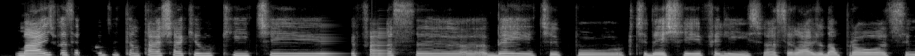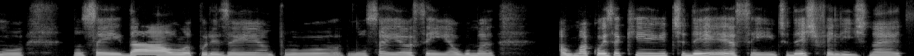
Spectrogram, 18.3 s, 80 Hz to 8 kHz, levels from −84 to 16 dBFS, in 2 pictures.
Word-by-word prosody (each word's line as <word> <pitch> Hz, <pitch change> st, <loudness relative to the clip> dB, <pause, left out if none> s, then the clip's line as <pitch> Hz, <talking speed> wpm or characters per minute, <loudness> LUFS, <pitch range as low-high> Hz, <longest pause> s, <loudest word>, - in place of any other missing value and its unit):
Mas, 230 Hz, +4 st, +6 dB
você 285 Hz, 0 st, -1 dB, 0.2 s
pode 260 Hz, 0 st, -7 dB
tentar 260 Hz, -1 st, -4 dB
achar 255 Hz, +1 st, +1 dB
aquilo 250 Hz, 0 st, -2 dB
que 255 Hz, -2 st, -5 dB
te 245 Hz, -1 st, -2 dB, 0.2 s
faça 235 Hz, 0 st, -4 dB, 0.7 s
bem, 240 Hz, 0 st, +1 dB
tipo, 180 Hz, -4 st, -4 dB
que -, -, -18 dB
te 210 Hz, -, -4 dB
deixe 210 Hz, +3 st, +2 dB
feliz, 110 Hz, -, -3 dB
fa -, -, -4 dB
sei 190 Hz, -, -3 dB
lá, 210 Hz, 0 st, +2 dB
ajudar 195 Hz, -1 st, +1 dB
o 190 Hz, -, -5 dB
próximo, 185 Hz, -2 st, -1 dB, 0.5 s
não 210 Hz, -, -3 dB
sei, 205 Hz, 0 st, +2 dB
dar 190 Hz, 0 st, +4 dB, 0.2 s
aula 190 Hz, -1 st, +5 dB
por 185 Hz, -, -3 dB
exemplo, 180 Hz, -1 st, -3 dB
não 210 Hz, +2 st, -6 dB
sei, 210 Hz, -3 st, -2 dB
assim, 195 Hz, +2 st, -1 dB
alguma 215 Hz, +4 st, -3 dB, 0.6 s
alguma 215 Hz, +3 st, +2 dB
coisa 235 Hz, +2 st, +5 dB
que 255 Hz, -1 st, -1 dB
te 235 Hz, 0 st, -3 dB
dê 230 Hz, +3 st, +6 dB
assim, 195 Hz, -3 st, -2 dB
te 190 Hz, -, -8 dB
deixe 235 Hz, +5 st, +3 dB
feliz, 175 Hz, -4 st, -2 dB
né, 165 Hz, -1 st, -3 dB
210 Hz, 135 wpm, -23 LUFS, 185-240 Hz, 0.7 s, Mas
